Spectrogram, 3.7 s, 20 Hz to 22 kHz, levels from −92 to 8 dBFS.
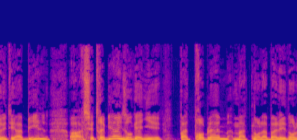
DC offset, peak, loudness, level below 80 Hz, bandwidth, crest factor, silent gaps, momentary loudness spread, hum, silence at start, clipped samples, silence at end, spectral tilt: under 0.1%; -8 dBFS; -21 LUFS; -58 dBFS; 15.5 kHz; 12 dB; none; 6 LU; none; 0 s; under 0.1%; 0 s; -5.5 dB/octave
